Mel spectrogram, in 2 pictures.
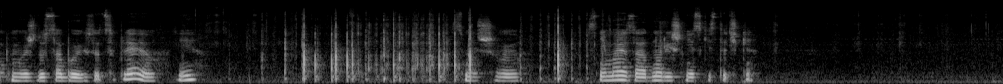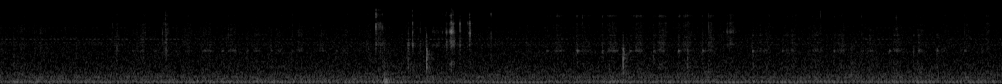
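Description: A stiff brush scrapes and dabs at thick paint.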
